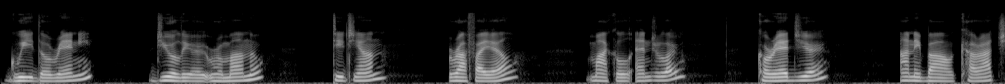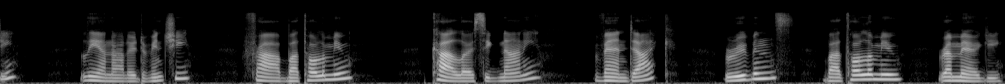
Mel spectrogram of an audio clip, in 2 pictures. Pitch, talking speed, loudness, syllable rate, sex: 190 Hz, 65 wpm, -20 LUFS, 4.3 syllables/s, female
